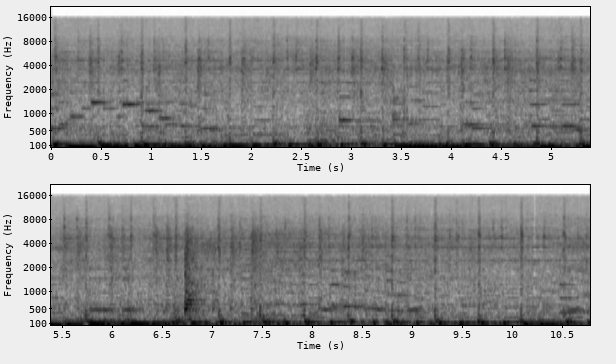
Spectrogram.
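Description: Live small-group jazz, with plucked upright bass and drum kit to the fore. The bass walks note by note under short melodic lines, and there is one sharp drum accent about two-thirds of the way through.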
